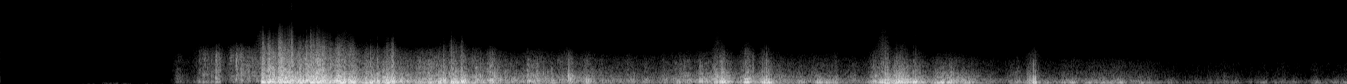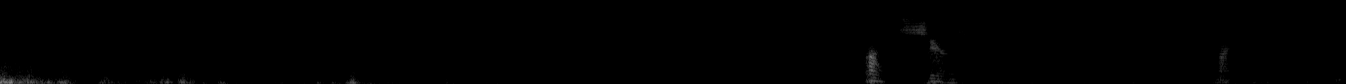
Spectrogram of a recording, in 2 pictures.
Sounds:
thunderstorm, thunder

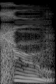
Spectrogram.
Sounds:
speech, human voice, speech synthesizer

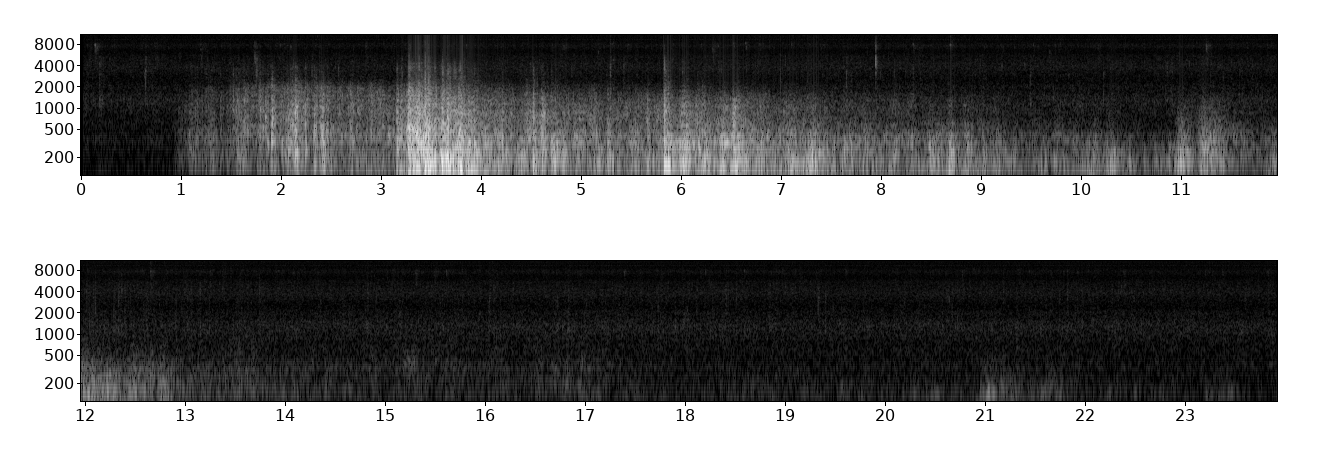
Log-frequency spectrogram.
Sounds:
thunderstorm, thunder

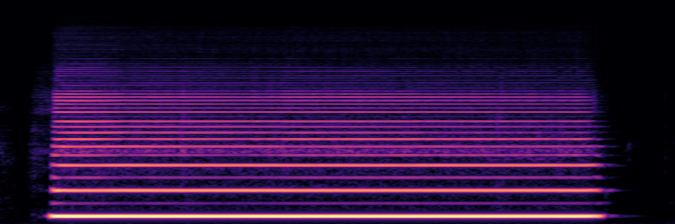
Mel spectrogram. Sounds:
music, musical instrument, wind instrument

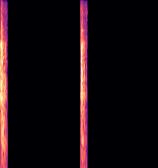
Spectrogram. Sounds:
mechanisms, clock

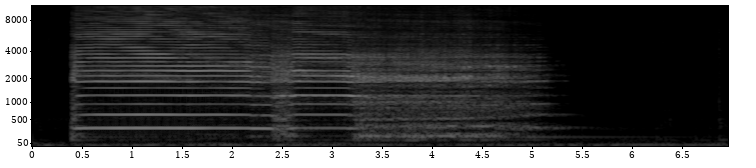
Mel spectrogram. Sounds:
music, musical instrument, bowed string instrument

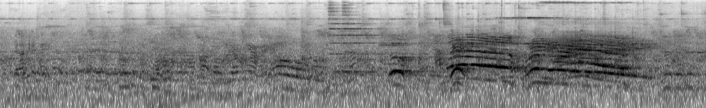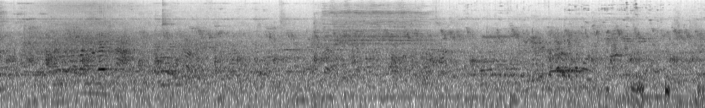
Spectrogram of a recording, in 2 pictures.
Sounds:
animal, livestock, shout, human voice

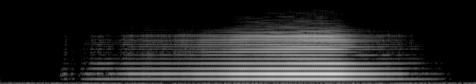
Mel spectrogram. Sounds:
musical instrument, bowed string instrument, music

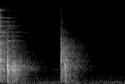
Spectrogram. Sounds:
silverware, home sounds

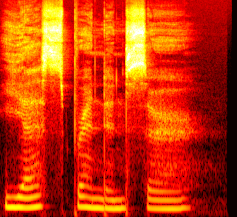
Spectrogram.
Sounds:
human voice, speech, woman speaking

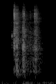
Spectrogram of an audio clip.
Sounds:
camera, mechanisms

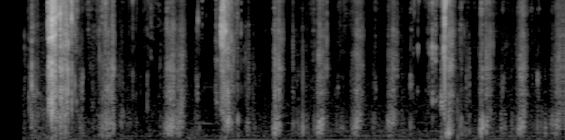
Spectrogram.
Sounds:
mastication

